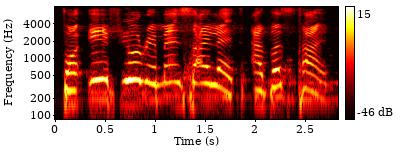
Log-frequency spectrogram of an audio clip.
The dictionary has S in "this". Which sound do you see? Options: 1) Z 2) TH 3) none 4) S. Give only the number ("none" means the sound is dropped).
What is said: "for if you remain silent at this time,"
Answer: 4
